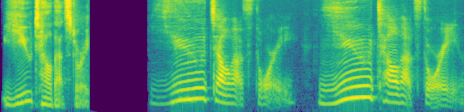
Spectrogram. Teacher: The stress is on you. Do you hear how her pitch goes up in the word you as well?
